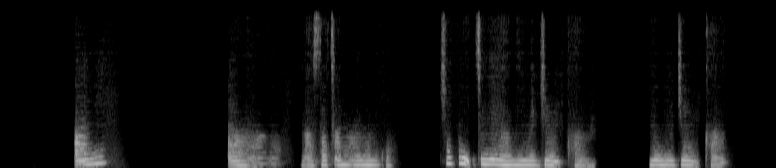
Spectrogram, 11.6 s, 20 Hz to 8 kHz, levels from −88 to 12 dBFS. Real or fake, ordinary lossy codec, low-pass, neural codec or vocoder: fake; none; 7.2 kHz; codec, 44.1 kHz, 0.9 kbps, DAC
